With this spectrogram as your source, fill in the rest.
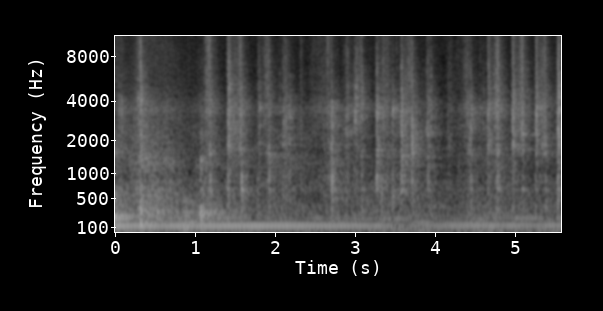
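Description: Playing cards being shuffled close by, a quick run of riffling and soft slapping bursts over a low steady hum.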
